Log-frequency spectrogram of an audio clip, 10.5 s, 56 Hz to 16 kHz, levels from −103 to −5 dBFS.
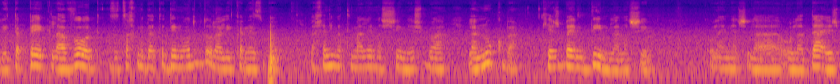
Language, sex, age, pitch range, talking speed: Hebrew, female, 60-79, 170-230 Hz, 155 wpm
